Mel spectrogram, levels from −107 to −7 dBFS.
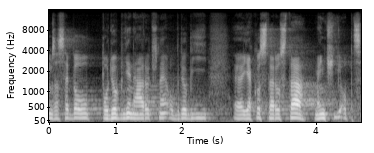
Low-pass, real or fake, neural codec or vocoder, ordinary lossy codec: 14.4 kHz; real; none; AAC, 96 kbps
